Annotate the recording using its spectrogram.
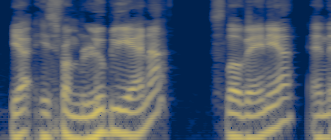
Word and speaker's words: Ljubljana: It's spelled like this: Ljubljana. Ljubljana.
